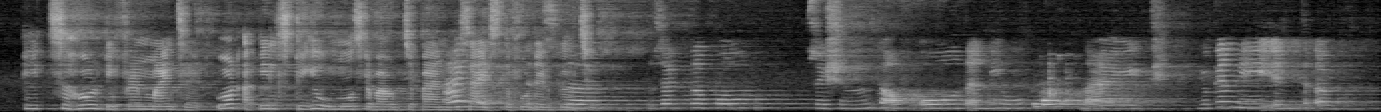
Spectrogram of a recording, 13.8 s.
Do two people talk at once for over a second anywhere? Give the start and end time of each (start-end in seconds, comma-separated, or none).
4.5-6.0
